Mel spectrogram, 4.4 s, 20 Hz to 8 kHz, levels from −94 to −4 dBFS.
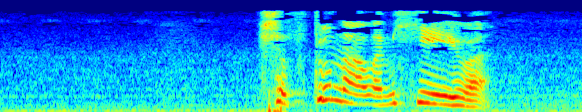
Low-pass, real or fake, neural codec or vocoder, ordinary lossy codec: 7.2 kHz; real; none; MP3, 24 kbps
